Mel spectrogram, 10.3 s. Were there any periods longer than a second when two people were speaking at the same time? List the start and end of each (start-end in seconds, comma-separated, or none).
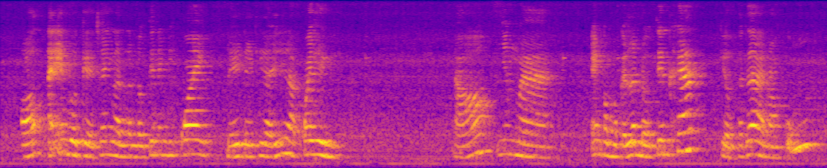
none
